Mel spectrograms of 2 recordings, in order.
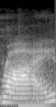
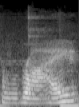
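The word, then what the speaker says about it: Rai: we have the name Ry spell r a i Ry this is such a cool just one syllable name it actually means wise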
